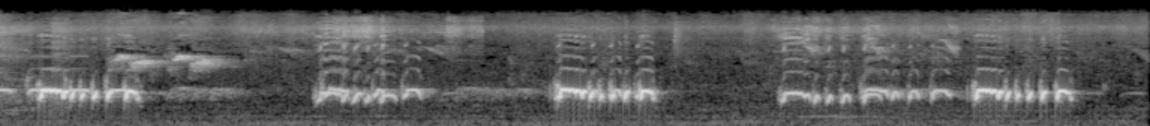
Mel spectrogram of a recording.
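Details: Local zebra dove singing persistently, used as a lure to prompt other zebra doves to sing: five short phrases of rapid, stuttering, pulsed cooing notes at a steady mid pitch, each under a second, separated by brief pauses.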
